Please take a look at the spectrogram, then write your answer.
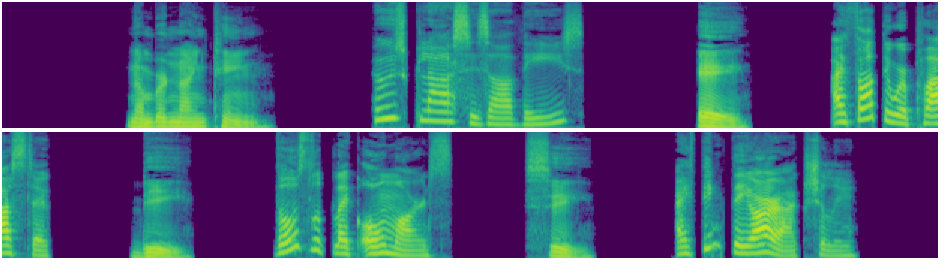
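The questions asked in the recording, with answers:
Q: Whose glasses are these?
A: B: Those look like Omar's.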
